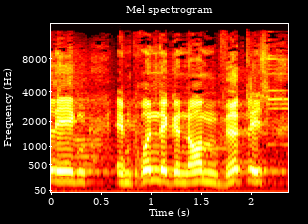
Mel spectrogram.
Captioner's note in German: Zurufe AfD - Glockenzeichen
